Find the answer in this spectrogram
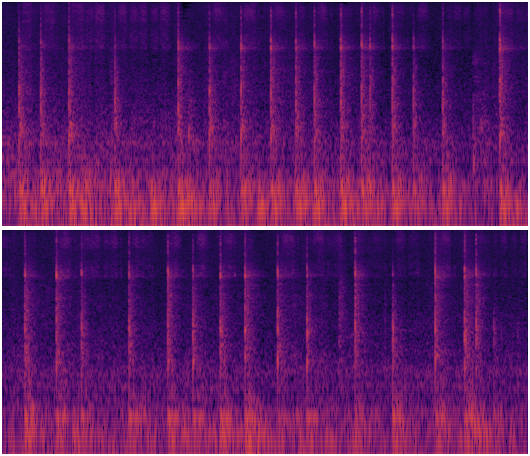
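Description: Chalk writing on a blackboard: an irregular run of sharp taps and clicks, several a second, as letters are written, over a steady low rumble.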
